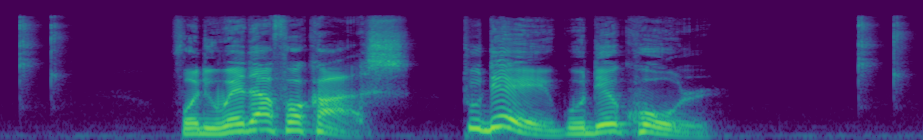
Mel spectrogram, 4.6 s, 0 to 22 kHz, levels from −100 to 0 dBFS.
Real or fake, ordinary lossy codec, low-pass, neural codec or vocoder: real; none; 14.4 kHz; none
